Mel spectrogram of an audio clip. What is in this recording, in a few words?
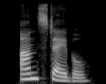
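"unstable", British English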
